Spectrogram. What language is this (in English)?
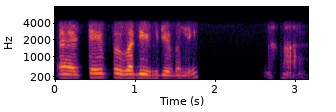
Sindhi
